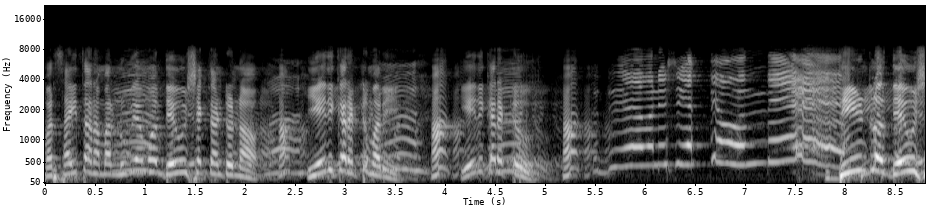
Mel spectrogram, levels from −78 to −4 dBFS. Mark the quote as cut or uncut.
uncut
